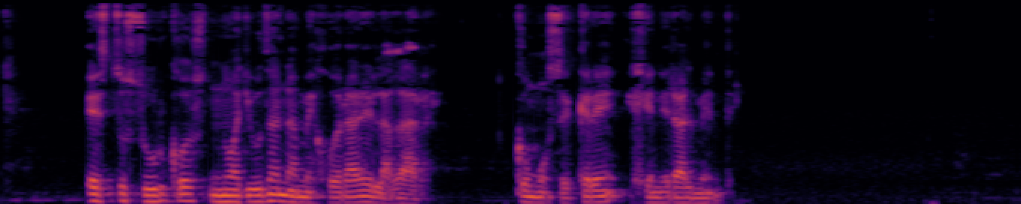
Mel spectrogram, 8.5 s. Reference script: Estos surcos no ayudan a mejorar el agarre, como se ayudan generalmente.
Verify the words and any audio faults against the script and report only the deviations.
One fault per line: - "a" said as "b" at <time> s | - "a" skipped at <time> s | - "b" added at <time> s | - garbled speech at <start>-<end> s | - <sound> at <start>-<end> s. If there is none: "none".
- "ayudan" said as "cree" at 4.8 s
